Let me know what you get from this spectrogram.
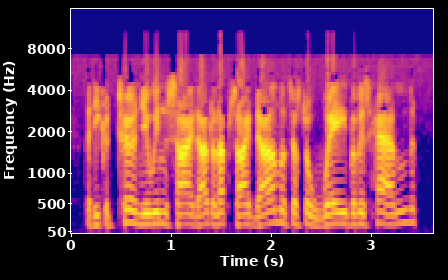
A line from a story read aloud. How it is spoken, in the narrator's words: said testily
